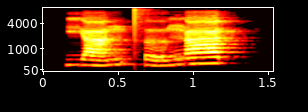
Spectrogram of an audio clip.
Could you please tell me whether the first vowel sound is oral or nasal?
oral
